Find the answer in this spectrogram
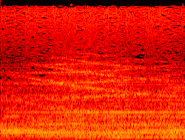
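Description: A steady low drone: sustained tones held over a deep rumble, part of the film's soundtrack.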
